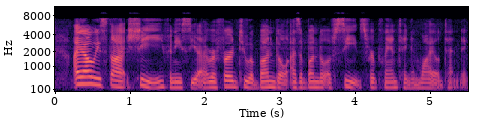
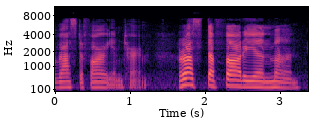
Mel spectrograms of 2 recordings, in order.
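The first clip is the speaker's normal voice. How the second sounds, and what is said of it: Put-on Rastafarian accent, not good. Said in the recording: “Oh, you'll do that accent. ... It was not good.”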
